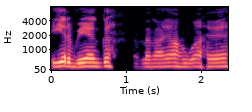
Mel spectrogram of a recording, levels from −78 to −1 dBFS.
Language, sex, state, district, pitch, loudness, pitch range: Hindi, male, Uttar Pradesh, Jalaun, 180 Hz, -16 LUFS, 175-190 Hz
